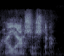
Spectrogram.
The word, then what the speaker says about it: Hayashishita: Yeah, with the the ya is the stress syllable. Hayashishita.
